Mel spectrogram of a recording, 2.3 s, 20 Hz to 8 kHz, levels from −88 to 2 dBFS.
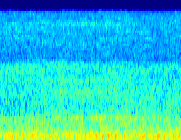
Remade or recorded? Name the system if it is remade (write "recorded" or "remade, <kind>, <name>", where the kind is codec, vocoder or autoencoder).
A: remade, vocoder, BigVGAN v2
